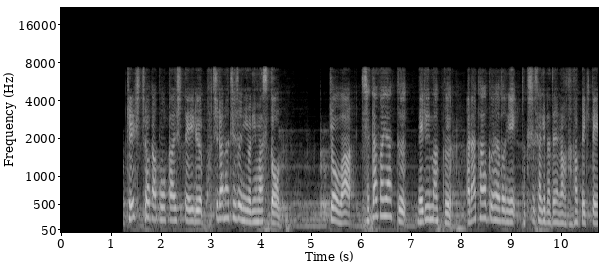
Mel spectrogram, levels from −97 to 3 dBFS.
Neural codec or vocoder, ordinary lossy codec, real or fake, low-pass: codec, 24 kHz, 1 kbps, SNAC; none; fake; 7.2 kHz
